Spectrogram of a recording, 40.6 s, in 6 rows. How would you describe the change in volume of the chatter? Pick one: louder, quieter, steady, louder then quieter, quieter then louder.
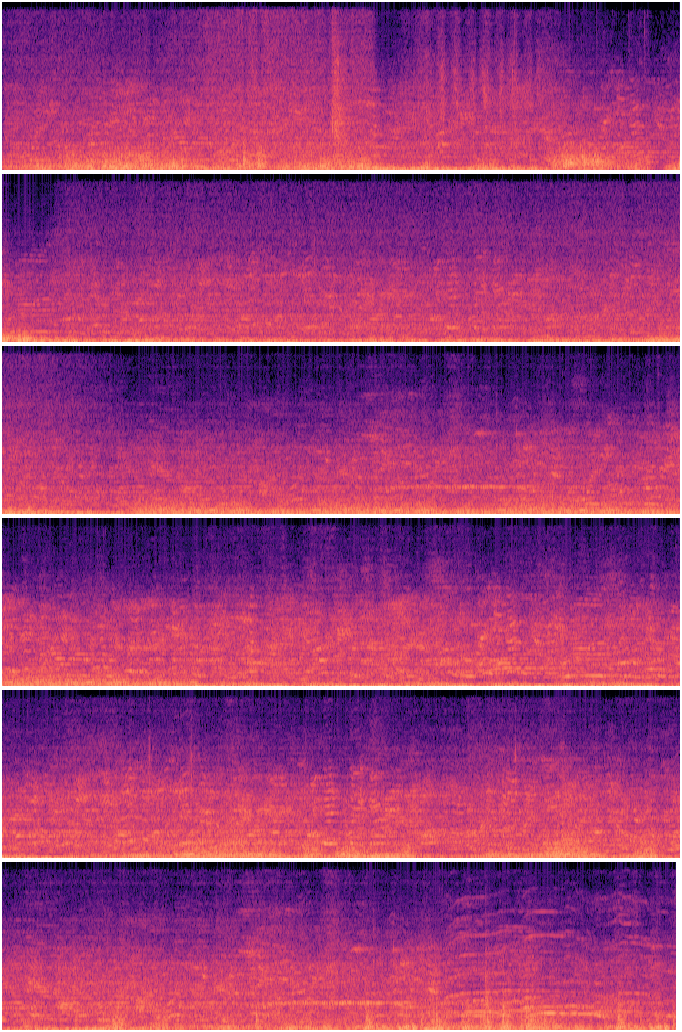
louder.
